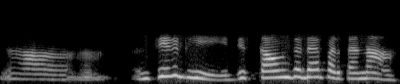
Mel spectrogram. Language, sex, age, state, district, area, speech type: Maithili, female, 30-45, Bihar, Purnia, rural, conversation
